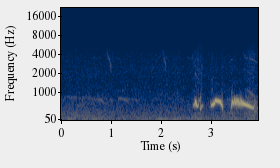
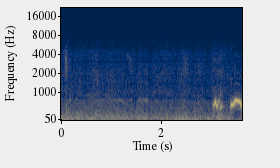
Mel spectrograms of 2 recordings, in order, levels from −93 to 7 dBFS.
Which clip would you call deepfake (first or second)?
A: second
